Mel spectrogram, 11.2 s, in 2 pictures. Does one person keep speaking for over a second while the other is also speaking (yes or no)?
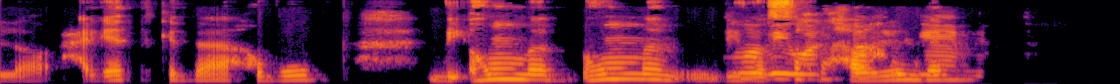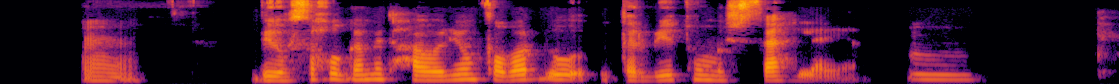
yes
